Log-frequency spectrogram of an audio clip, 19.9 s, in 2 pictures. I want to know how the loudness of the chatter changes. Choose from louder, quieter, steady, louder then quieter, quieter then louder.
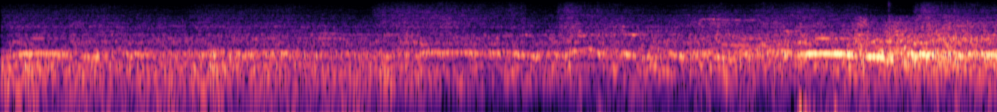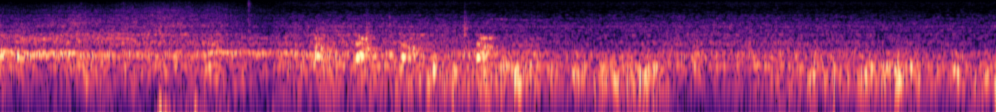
louder then quieter.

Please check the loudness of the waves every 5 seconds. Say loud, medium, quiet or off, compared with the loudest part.
medium, medium, loud, loud.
